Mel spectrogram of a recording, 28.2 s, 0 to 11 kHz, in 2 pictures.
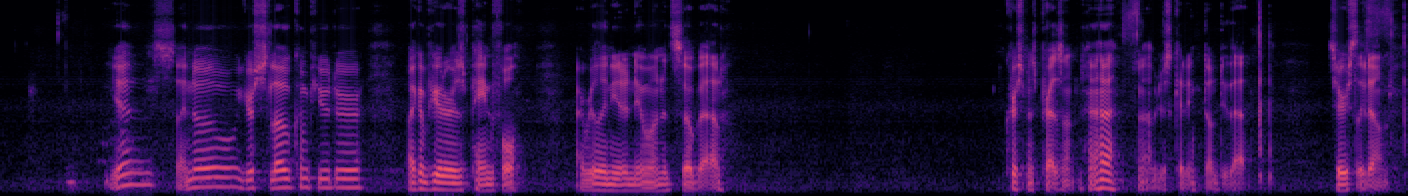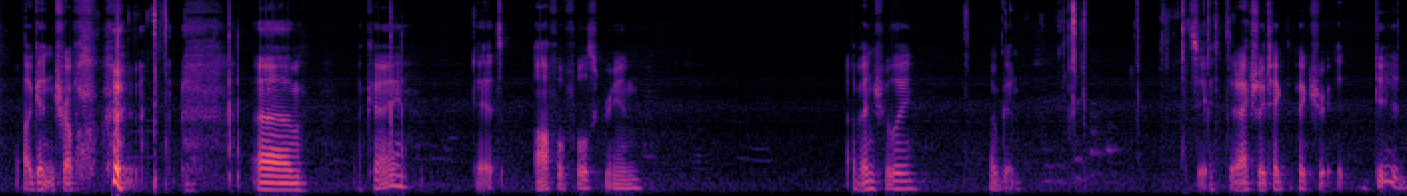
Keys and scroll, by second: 24.9 super+Tab.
